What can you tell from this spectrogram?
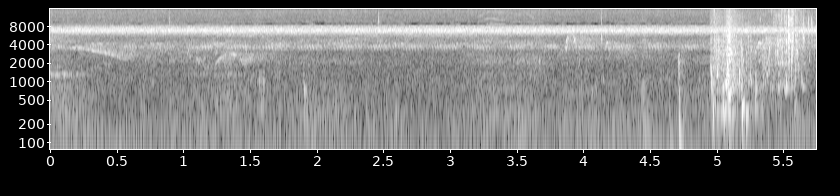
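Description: Faint, steady, high-pitched insect chorus buzzing without a break. About five seconds in, a short cluster of brief knocks and rustles stands out above it.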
